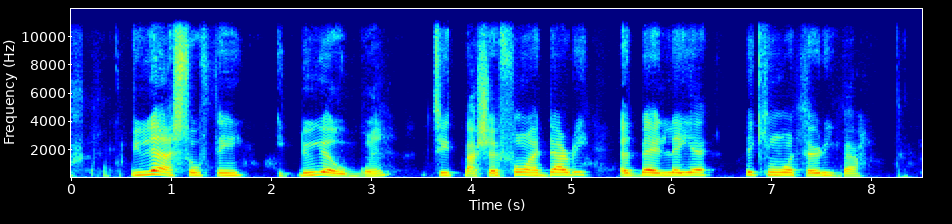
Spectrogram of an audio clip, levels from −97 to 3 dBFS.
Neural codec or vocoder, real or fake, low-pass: codec, 24 kHz, 0.9 kbps, WavTokenizer, small release; fake; 10.8 kHz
